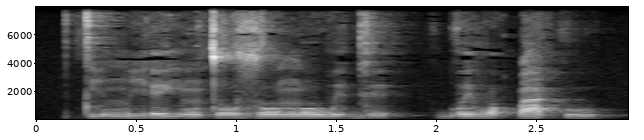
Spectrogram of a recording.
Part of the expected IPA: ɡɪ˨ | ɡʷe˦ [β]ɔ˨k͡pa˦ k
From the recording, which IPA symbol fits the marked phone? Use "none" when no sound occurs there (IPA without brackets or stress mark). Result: β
